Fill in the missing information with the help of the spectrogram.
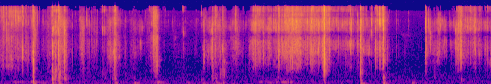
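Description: Taped, sticky fingertips tap and press on a sheet of clear plastic bubble wrap lying on a table, then peel away. The result is a quiet, close series of bright crinkling crackles and sharp sticky snaps, with little low end and brief pauses between bursts.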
